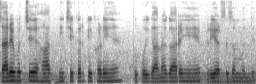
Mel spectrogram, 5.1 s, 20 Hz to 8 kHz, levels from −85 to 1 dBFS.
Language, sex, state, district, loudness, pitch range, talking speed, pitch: Hindi, male, Bihar, West Champaran, -19 LUFS, 130-140 Hz, 185 wpm, 135 Hz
